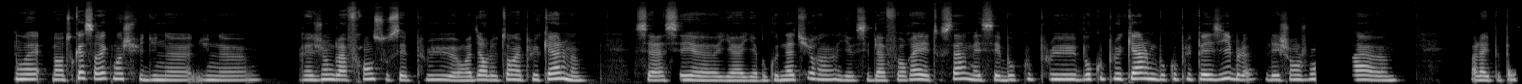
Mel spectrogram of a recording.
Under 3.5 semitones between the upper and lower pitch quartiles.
Yes: average, 3.0 semitones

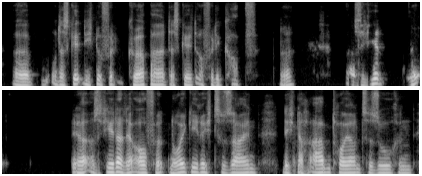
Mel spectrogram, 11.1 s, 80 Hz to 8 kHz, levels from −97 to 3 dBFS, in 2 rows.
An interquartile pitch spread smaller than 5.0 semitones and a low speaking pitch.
Yes: narrow, 2.5 semitones; low, 130 Hz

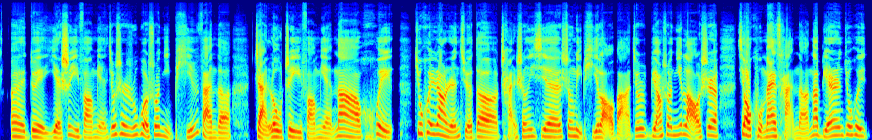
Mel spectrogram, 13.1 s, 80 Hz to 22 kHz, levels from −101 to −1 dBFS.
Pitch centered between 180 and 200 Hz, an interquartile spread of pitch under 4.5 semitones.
No: medium, 185 Hz; average, 5.3 semitones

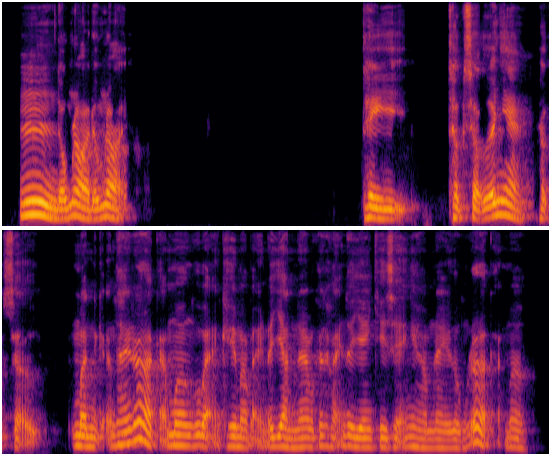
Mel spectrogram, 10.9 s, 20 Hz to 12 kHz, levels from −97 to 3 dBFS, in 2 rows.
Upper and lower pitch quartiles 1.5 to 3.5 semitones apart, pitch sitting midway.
Yes: average, 2.8 semitones; medium, 150 Hz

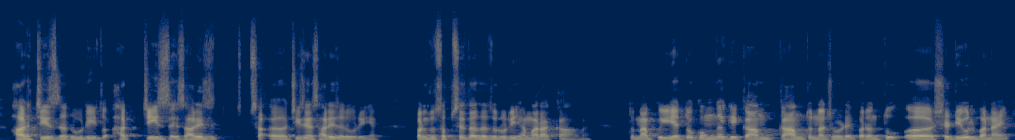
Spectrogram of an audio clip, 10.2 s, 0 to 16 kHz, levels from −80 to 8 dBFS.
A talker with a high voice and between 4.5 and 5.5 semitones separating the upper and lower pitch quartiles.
No: medium, 150 Hz; average, 4.9 semitones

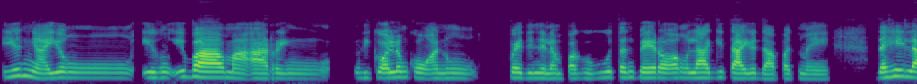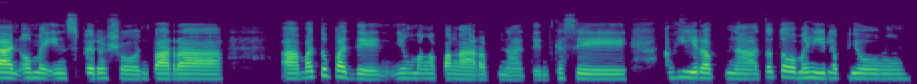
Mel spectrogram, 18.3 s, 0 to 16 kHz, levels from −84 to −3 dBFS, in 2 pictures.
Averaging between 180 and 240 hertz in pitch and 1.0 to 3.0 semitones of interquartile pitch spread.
Yes: medium, 185 Hz; narrow, 2.5 semitones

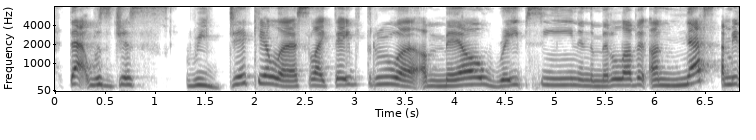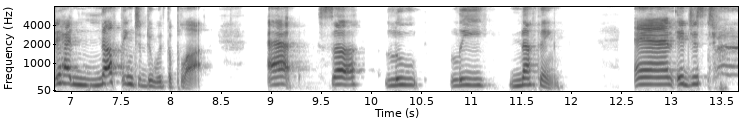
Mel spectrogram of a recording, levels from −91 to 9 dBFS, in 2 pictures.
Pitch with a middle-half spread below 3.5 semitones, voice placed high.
Yes: average, 2.9 semitones; high, 230 Hz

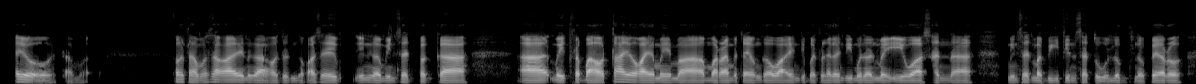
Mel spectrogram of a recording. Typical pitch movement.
No: narrow, 1.5 semitones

